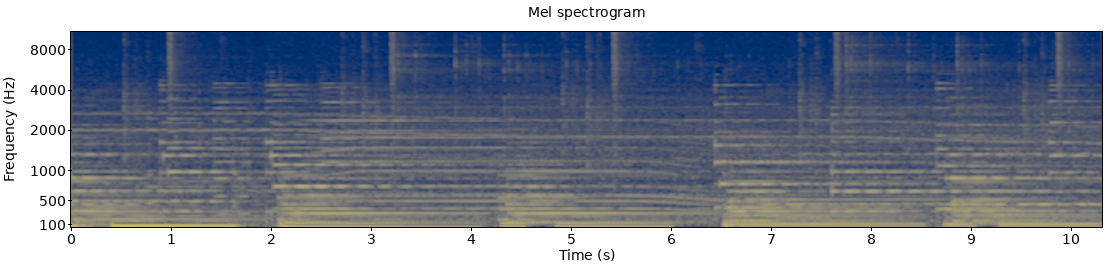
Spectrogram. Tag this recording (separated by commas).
Music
